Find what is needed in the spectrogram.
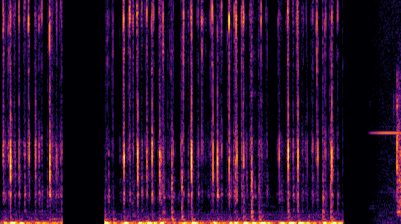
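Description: Keyboard-typing sound effect: rapid key clicks over a low hum, in a short run, then a brief gap, then a longer run that stops shortly before the end.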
